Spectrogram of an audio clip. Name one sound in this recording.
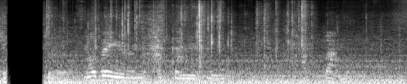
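A paper packet rustles in hands.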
